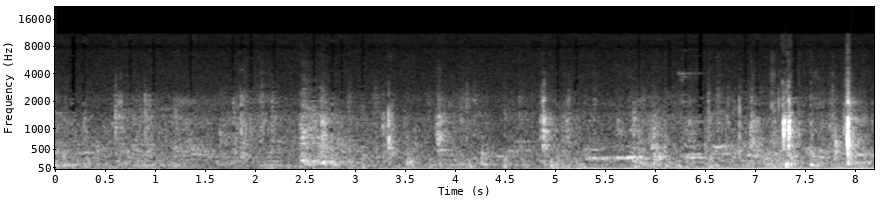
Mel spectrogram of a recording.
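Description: Tournament-hall room sound: a low murmur with scattered small clicks and knocks, and two sharper knocks near the end.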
